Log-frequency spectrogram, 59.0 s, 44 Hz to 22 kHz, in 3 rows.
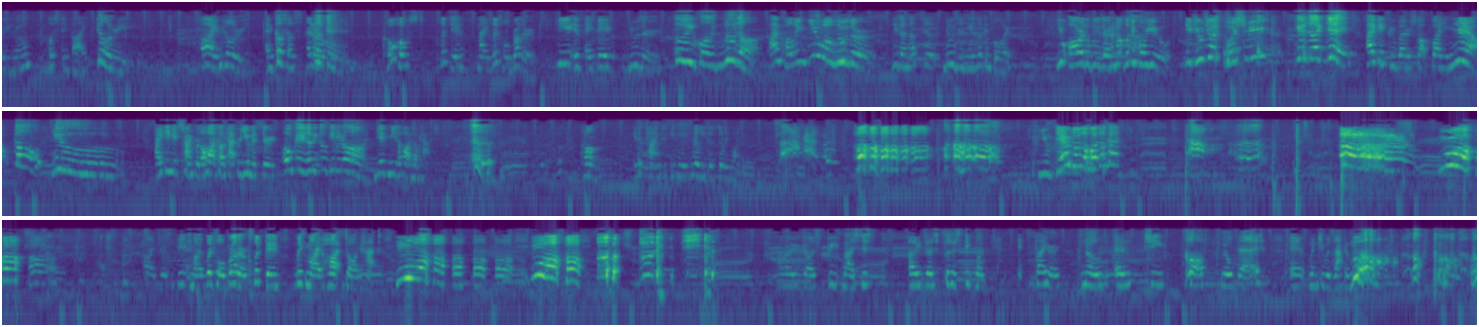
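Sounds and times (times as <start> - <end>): background music: 0.0 - 59.0
girl mock crying: 25.9 - 28.3, 30.0 - 34.7, 35.4 - 36.7, 37.3 - 40.1, 43.4 - 49.0, 57.2 - 59.0
person whining call: 35.4 - 40.1.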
